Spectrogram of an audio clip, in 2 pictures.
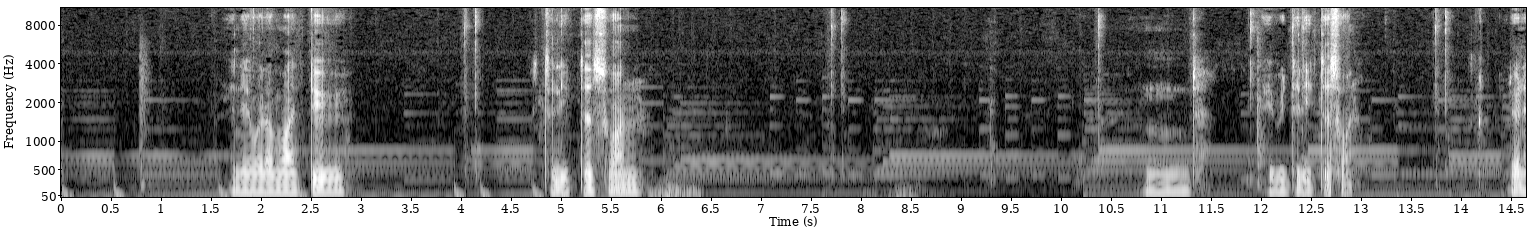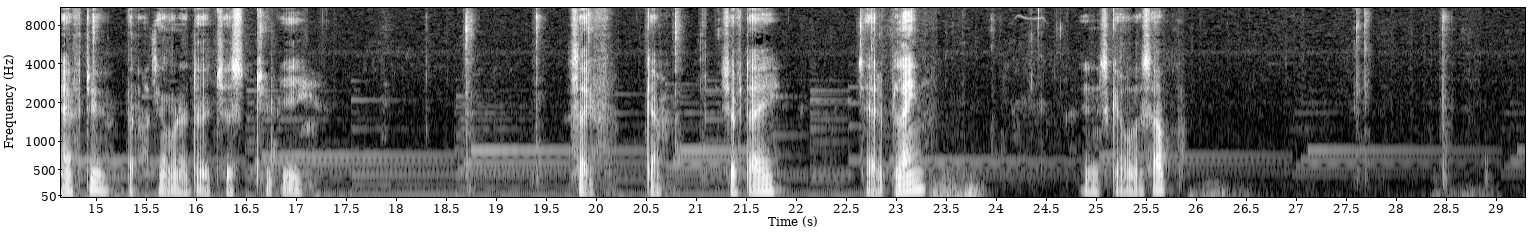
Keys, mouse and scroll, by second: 4.0 click, 7.1 Delete, 10.3-11.8 middle drag, 12.2 click, 13.2 Delete, 14.9-16.5 middle drag, 18.6 Tab, 19.3-19.8 middle drag, 20.0-20.7 scroll up 1, 21.0 shift+a, 23.9 s, 27.5 click, 28.3 scroll up 1, 28.4-29.2 middle drag.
